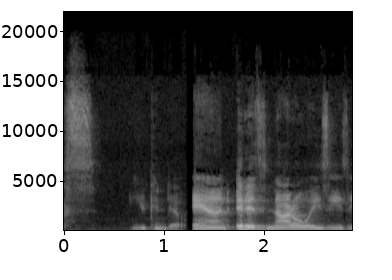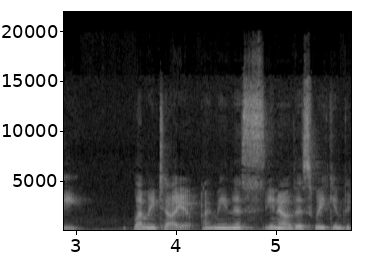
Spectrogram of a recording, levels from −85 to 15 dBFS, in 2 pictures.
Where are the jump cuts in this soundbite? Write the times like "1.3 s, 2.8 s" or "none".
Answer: none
